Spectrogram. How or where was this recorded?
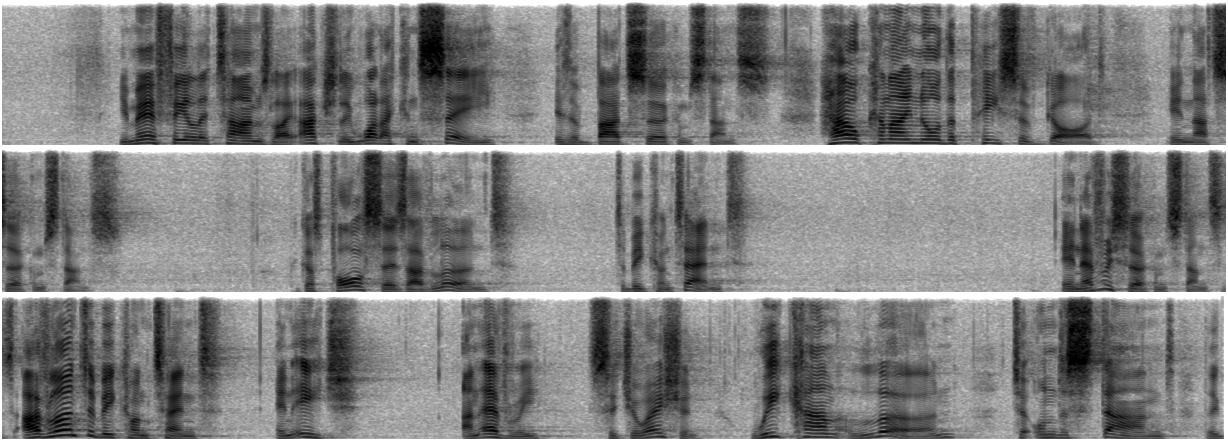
large echoing room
